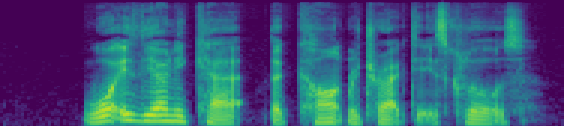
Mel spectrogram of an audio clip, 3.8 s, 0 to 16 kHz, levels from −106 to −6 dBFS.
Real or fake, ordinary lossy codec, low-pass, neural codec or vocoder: fake; none; 14.4 kHz; vocoder, 48 kHz, 128 mel bands, Vocos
